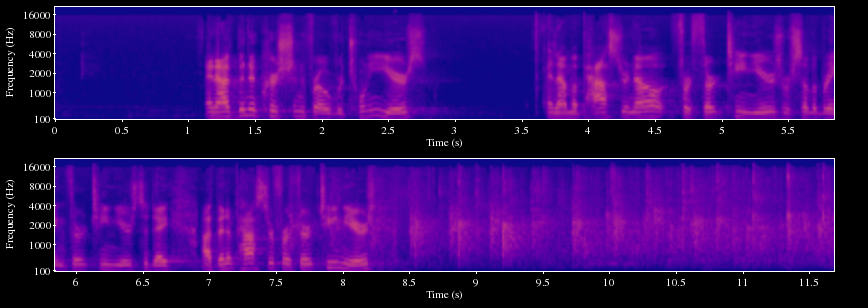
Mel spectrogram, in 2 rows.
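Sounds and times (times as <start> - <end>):
speech: 1.1 - 3.0, 3.7 - 8.7
crowd applauding: 7.4 - 11.6.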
